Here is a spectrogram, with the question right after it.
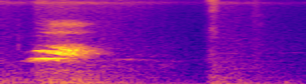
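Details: Hand-raised monkey with baby monkey Mobi and monkey Mino nearby, a short high, tonal squeal with bright overtones lasting about half a second, followed by a faint click; fallen flowers and a person talking in Indonesian around it.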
